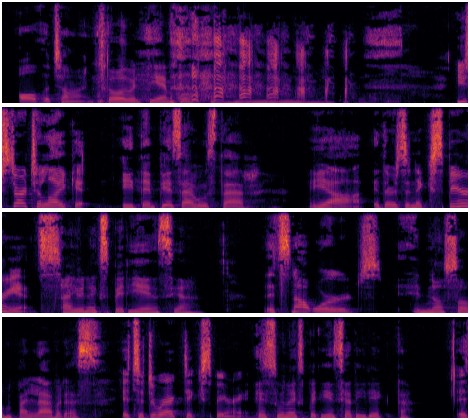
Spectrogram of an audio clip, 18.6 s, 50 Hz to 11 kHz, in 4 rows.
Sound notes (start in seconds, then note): 1.6 laughter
